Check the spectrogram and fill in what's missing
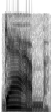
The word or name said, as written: gab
